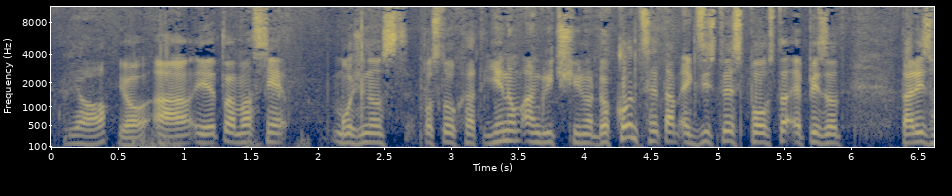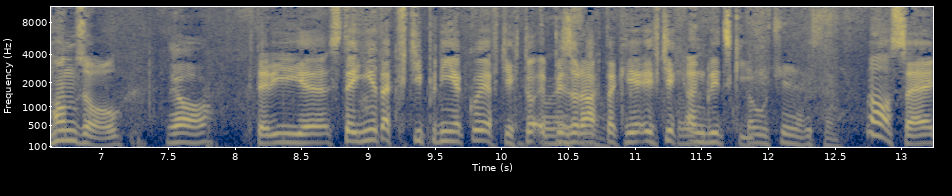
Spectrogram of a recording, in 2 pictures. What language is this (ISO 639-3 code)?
ces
